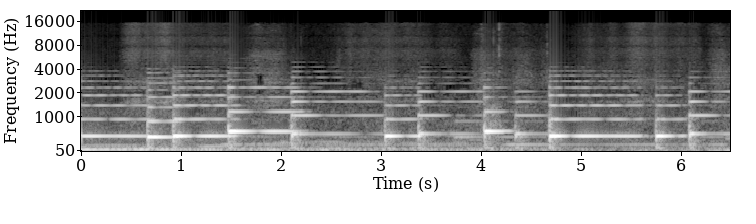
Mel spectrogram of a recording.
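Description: A piano played with one hand: a simple melody picked out one note at a time, about ten notes at an uneven, halting pace.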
